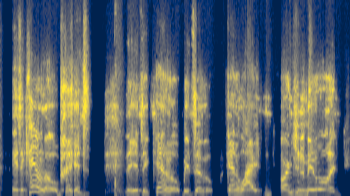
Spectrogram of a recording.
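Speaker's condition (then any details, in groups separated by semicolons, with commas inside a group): Cerebral palsy, severe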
